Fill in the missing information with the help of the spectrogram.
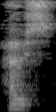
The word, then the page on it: maison: /mɛ.zɔ̃/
